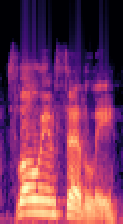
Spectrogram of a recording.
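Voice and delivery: ordinary delivery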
